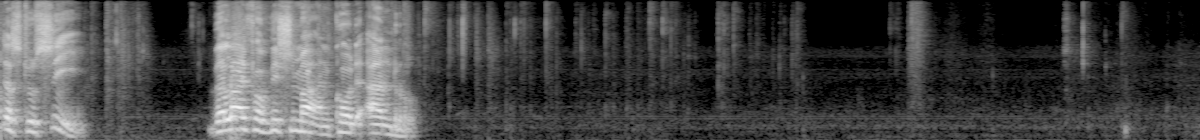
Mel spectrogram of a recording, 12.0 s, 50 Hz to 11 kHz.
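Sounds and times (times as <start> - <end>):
paper pages rustling: 0.8 - 1.6, 4.2 - 8.2.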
